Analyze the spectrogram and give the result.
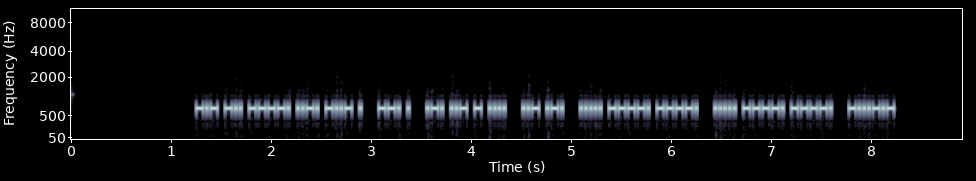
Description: Morse code, heard as a keyed tone, about 50 wpm, 690 Hz. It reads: KD9FXE GE RUTH UR 599 599 <BK>
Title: SOTA QSO Practice 50wpm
